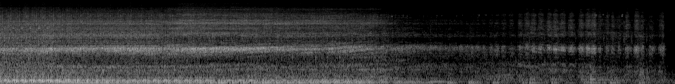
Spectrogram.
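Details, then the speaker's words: 1960 Triumph Herald dormant 42 years, first run after correcting the owner's mistake: steady, even chug of about four beats a second that fades after a few seconds; engine running. "Hey, we're running."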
